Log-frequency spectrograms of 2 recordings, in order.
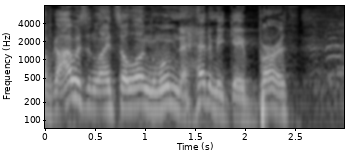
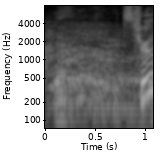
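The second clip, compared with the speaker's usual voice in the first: ordinary talk, nothing marked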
